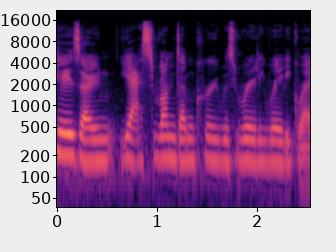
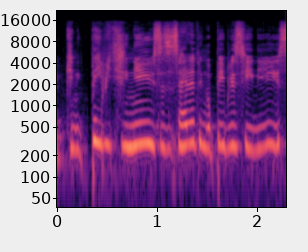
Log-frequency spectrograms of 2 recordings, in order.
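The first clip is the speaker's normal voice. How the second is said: high urgent plea; 8 semitones higher than usual. Retold or imitated. Her own plea mid-race.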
